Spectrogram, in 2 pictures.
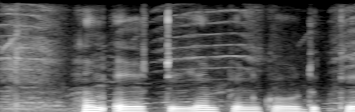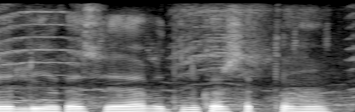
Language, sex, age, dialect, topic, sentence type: Hindi, male, 18-24, Awadhi Bundeli, banking, question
